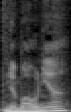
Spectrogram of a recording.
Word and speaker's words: pneumonia: John in Madison says, words with silent letters bug me too. Pneumonia? Dumb?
